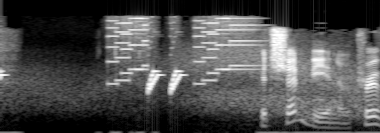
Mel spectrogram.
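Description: A sparkling healing chime rings out.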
